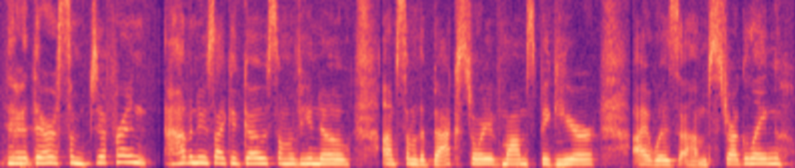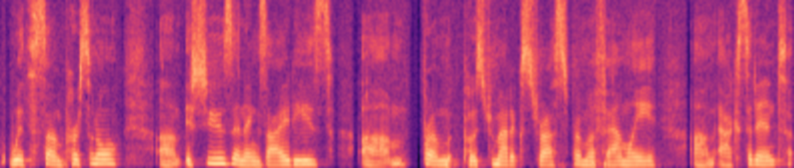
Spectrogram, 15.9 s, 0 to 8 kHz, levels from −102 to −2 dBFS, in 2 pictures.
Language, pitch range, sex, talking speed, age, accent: English, 200-235 Hz, female, 160 wpm, 30-49, American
